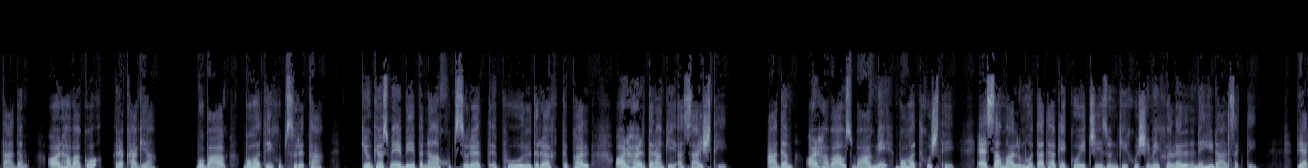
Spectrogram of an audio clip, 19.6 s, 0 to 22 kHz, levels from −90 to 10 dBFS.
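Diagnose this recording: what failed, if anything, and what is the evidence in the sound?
Short concealed packet loss at the network and decoder stage: around 3.29 to 3.34 s, about 20 ms never arrived and was bridged with 24 ms of extended prior sound, heard as a brief smear rather than a dropout.

Lost packet rebuilt from error correction, also at the network and codec stage: at 3.32 s (20 ms), 6.96 to 7.02 s and 15.68 to 15.74 s (40 ms each), low-bitrate copies fill the gap, so there is no gap, only rougher, noisier frames.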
